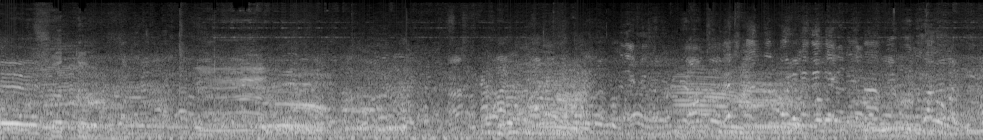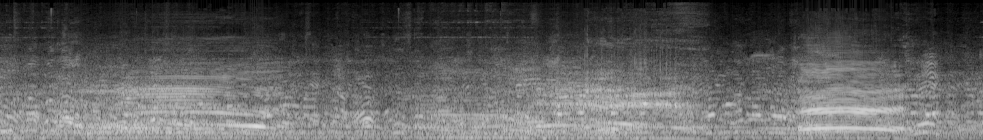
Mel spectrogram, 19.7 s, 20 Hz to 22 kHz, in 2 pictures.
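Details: Sahiwal bull calves at a busy cattle market in Kushtia, Bangladesh, on 8/5/25: several drawn-out, wavering moos rise and fall, loudest near the middle and the end, over steady crowd chatter and men's voices bargaining.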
